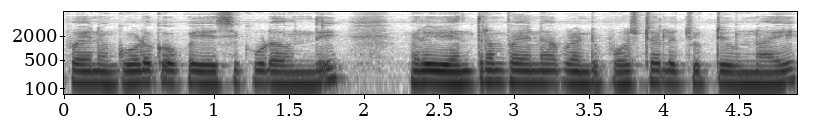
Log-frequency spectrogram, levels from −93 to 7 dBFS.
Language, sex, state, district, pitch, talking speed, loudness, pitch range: Telugu, male, Telangana, Adilabad, 130 Hz, 170 wpm, -15 LUFS, 125-135 Hz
